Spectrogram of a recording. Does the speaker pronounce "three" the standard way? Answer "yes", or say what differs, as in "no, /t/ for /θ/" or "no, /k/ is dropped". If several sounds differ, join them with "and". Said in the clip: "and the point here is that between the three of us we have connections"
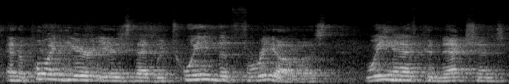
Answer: yes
